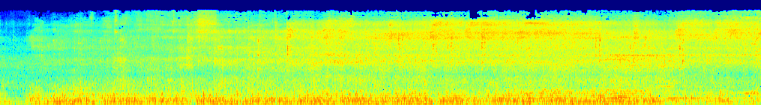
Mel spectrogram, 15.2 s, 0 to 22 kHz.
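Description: South Western Railway Class 455 electric train running past close alongside the platform, the rumble of its wheels on the rails rising about half a second in and then holding steady.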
